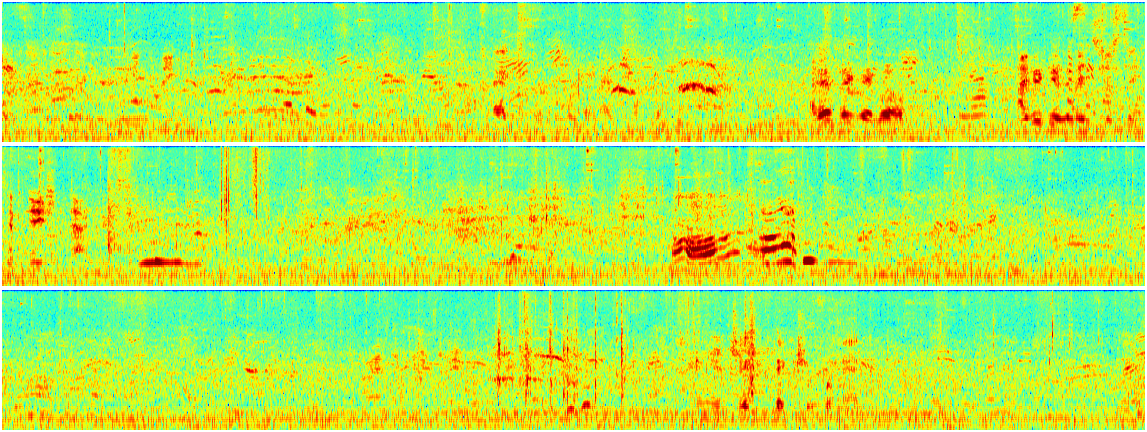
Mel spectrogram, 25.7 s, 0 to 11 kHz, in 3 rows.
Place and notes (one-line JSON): {"title": "Hollister Ave, Santa Barbara, CA, USA - Walk Through the Pumpkin Patch", "date": "2019-10-21 20:30:00", "description": "This is a walk through the Lane Farms Pumpkin Patch on a Monday night in October. I walked through a petting zoo and around the farm on a semi-crowded night with a mixture of people of all different ages.", "latitude": "34.43", "longitude": "-119.80", "altitude": "18", "timezone": "America/Los_Angeles"}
